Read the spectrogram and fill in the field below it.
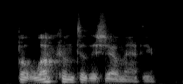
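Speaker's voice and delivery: raspy, hoarse voice, rasp deliberately leaned into. A host just over the flu welcomes his guest to the show, raspy voice. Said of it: "my voice is more raspy".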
